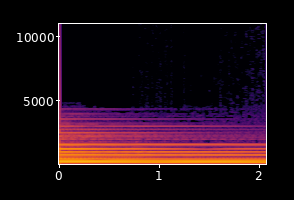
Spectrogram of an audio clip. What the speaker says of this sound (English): So it sounds like this.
